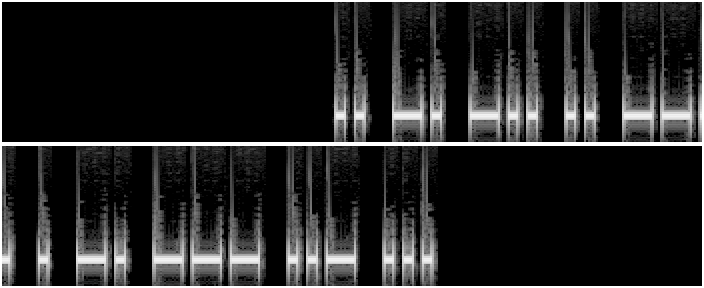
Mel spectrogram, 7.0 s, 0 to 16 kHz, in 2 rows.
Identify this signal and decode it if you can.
Morse code, heard as a keyed tone, about 25 wpm, 700 Hz. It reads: INDIGENOUS
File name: 10 Letter Words - First 3 Letters Given - 25wpm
